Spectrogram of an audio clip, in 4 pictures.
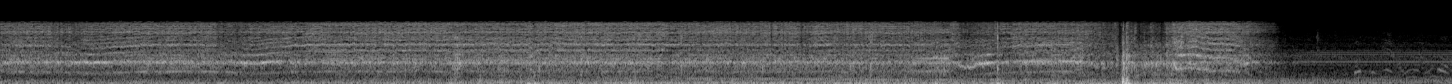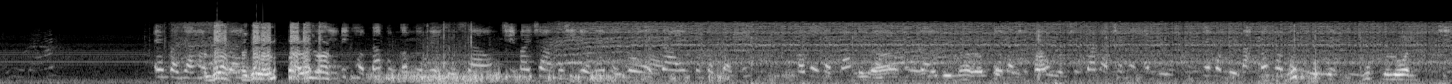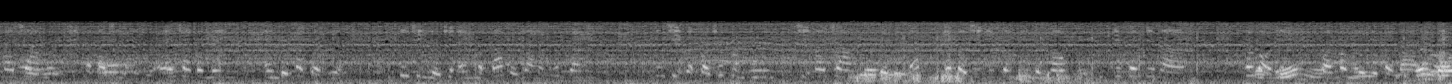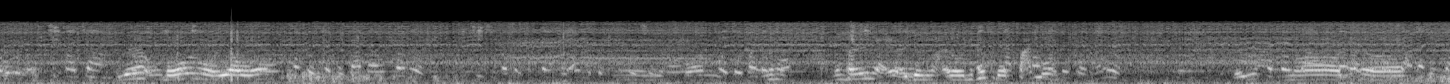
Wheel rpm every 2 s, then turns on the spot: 160, 150, 160, 160, 150, 100, 70, 0, 30, 10, 100, 160, 160, 160, 160, 160, 160, 160, 160, 160, 160, 160, 160, 160, 170, 160, 160, 160, 160.
none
